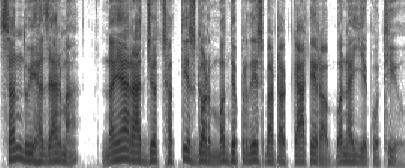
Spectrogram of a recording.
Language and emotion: Nepali, neutral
